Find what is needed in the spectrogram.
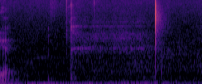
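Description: A single short, sharp click about one and a half seconds in, over faint room noise.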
